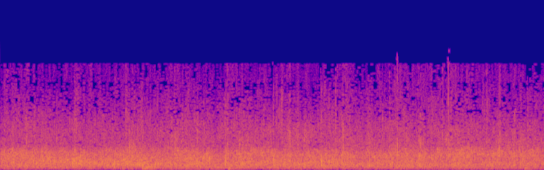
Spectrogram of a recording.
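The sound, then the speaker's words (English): A crowd at a Socrates in the City event claps steadily and loudly to welcome guest Andrew Klavan, a dense, even wash of applause that holds at full strength for a few seconds with no voices standing out. “Please put it together for Andrew Klavan.”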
